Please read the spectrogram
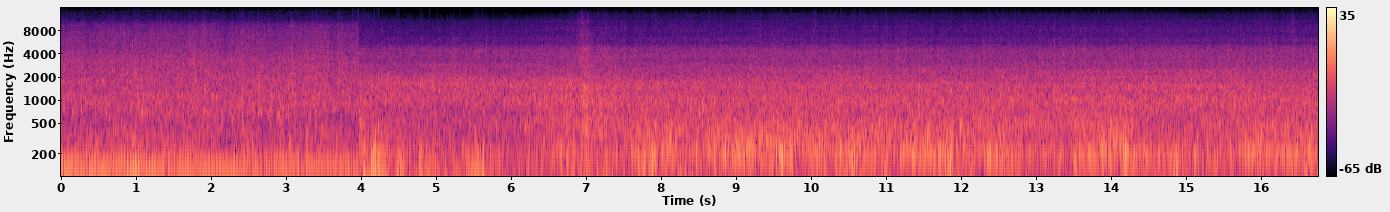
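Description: Shallow rocky stream running, with wind buffeting the microphone in gusts, stronger after about four seconds in.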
